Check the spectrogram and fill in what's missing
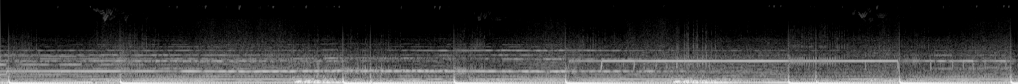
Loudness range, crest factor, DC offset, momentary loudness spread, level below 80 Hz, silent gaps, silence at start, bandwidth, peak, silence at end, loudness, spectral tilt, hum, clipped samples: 1 LU; 8 dB; under 0.1%; 6 LU; -8 dBFS; none; 0 s; 2.6 kHz; 0 dBFS; 0 s; -12 LUFS; -10.5 dB/octave; none; under 0.1%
